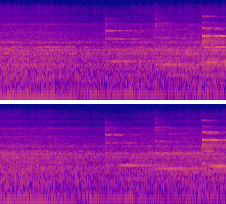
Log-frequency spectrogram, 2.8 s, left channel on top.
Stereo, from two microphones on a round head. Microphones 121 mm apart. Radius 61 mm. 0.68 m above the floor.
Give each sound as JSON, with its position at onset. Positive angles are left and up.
{"t": 0.0, "sound": "an engine running", "side_deg": 25, "distance_m": 1.4}
{"t": 1.3, "sound": "a chime", "side_deg": 0, "distance_m": 1.3}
